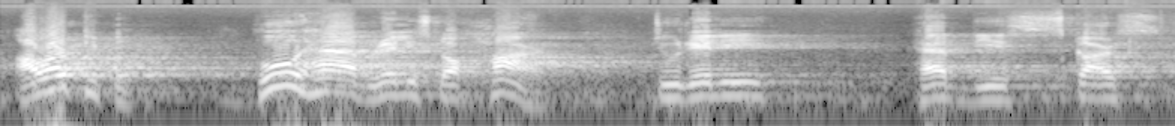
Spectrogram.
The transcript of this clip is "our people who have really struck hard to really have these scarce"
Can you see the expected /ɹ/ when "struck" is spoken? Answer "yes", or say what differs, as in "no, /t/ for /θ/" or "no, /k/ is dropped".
no, /ɹ/ is dropped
